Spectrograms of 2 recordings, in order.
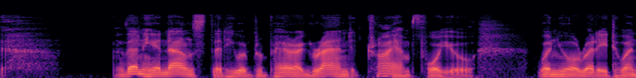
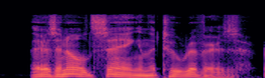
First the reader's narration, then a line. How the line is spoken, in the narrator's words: Rand said dryly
